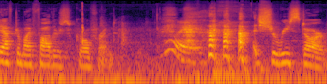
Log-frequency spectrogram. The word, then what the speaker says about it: Cherie: It is pronounced Cherie, though. Cherie, I'm so sorry. That's not a problem. Start that over. That's okay, because I've been called Cherry, but it is Cherie.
